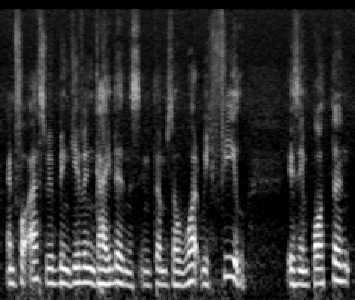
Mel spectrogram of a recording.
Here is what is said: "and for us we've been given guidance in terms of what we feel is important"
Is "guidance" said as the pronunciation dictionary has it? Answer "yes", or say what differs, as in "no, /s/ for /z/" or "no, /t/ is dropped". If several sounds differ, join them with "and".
yes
